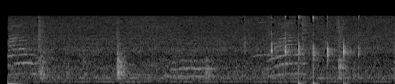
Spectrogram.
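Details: Three-week-old Abyssinian kittens, fawn-coloured sisters, giving thin, high mews with rising and falling tones, a few near the start and a quick cluster of short chirpy squeaks toward the end, over a steady low hum.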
